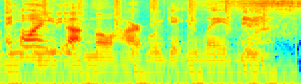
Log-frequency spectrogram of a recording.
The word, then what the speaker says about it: Mo Heart: if I can just be Mo Hart, 2 syllables Mo Hart, much like RuPaul, you know, Trixie Mattel, there, you know.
